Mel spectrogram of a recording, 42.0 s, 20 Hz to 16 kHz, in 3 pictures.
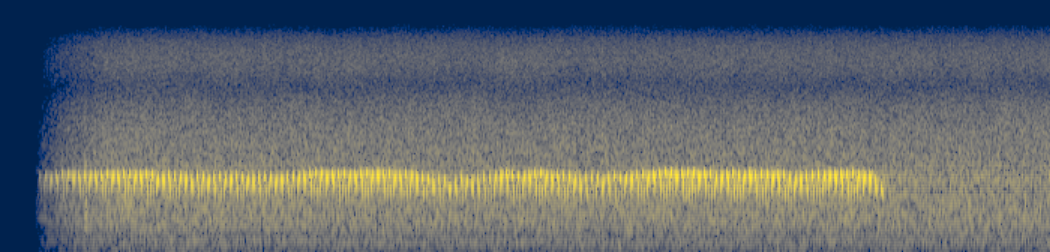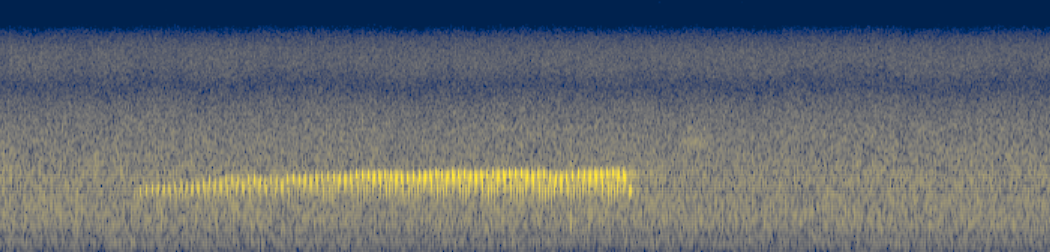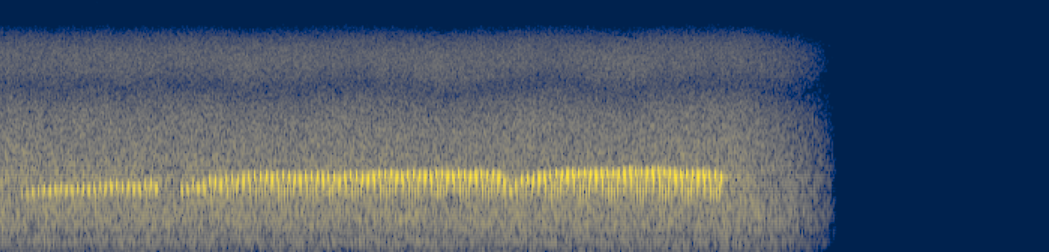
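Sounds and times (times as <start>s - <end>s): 
Buff-fronted owl Aegolius harrisii calling in South America: 0.5s - 11.8s, 15.8s - 22.5s, 28.3s - 37.7s.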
